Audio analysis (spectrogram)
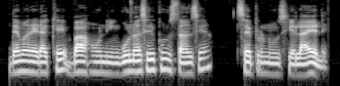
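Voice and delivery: ordinary talk, nothing marked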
